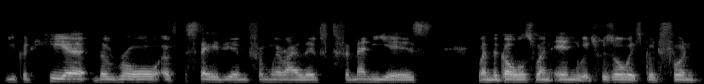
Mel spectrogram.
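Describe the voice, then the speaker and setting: A man talks to new students in an easy, chatty way, encouraging them along. His voice sits at a middle pitch. The audio is dull and lo-fi, as over a video call. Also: completely flat delivery, normal speed, a little mellow. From Liverpool, England. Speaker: university chaplain and events coordinator. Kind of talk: informal online welcome talk.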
